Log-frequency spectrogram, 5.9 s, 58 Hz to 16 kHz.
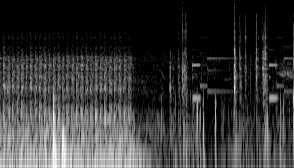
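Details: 2011 Ford Mustang GT: steady rhythmic cranking churn nearly three seconds, never fires, then only clicks and door clunks; cranks but won't start.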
